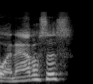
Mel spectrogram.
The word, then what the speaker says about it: Anabasis: He says, oh, Anabasis? And I'm like, oh, well, okay. If that's how you want me to say it, I'll say it that way.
